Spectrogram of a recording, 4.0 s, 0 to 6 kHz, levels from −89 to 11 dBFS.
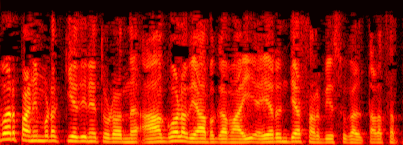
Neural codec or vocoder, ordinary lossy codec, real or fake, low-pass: none; none; real; 5.4 kHz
